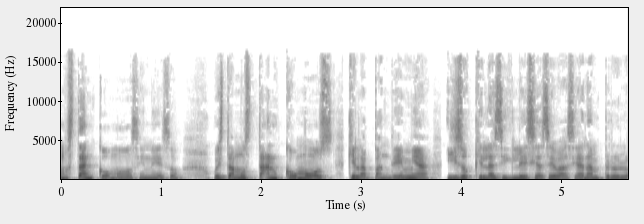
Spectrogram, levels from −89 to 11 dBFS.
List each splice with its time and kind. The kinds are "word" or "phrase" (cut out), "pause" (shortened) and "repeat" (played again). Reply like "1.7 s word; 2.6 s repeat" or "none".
2.8 s pause; 3.8 s pause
